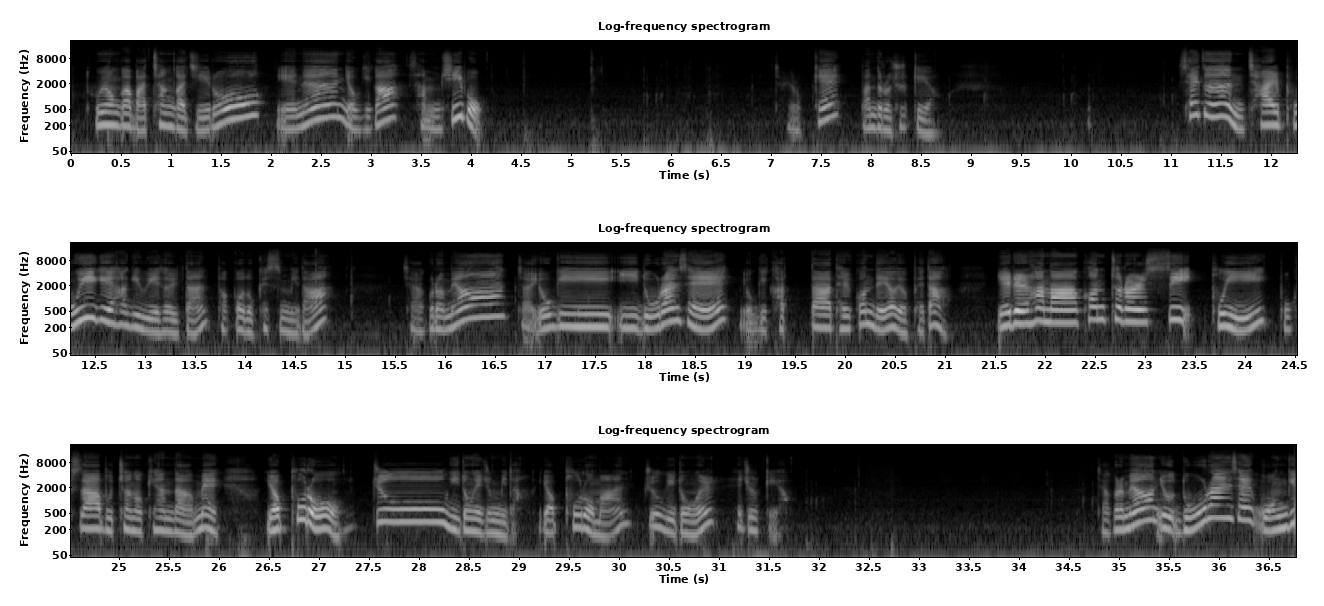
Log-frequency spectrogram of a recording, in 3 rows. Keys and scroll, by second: 4.2-5.3 typing, 23.2 super+c, 23.7 super+v, 26.2-27.1 typing, 32.7 typing.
